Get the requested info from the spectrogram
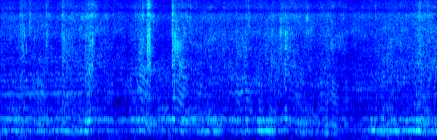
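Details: Honey bees humming at a rural backyard beehive, a dense steady drone with layered low tones and faint shifting whines of individual bees passing close, swelling slightly toward the end.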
